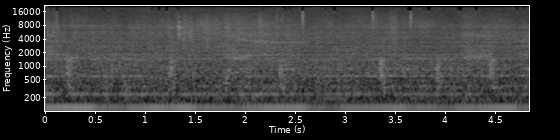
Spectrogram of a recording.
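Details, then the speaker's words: Mason & Hamlin Welte player piano, wind (bellows) motor running while playing a roll: loud steady low hum with soft pumping pulses about once a second; noisy electric motor hum, a DC motor would be quieter. "this motor is noisy there are some General Electric Motors that are less noisy but you can hear the hum of this motor when it's playing"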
